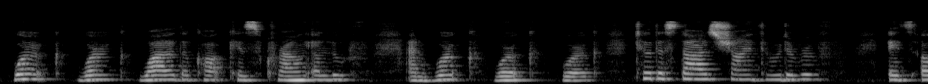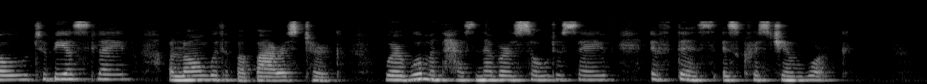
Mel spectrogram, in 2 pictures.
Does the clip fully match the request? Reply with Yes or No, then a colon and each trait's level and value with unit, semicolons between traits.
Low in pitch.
No: high, 205 Hz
